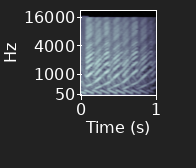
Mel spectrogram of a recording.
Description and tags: Retro video game sfx - Laser 4
Echoing laser shot
atari, chip, chipsound, game, labchirp, lo-fi, retro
